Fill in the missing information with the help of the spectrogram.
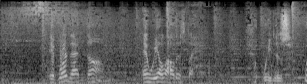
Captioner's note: laughs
